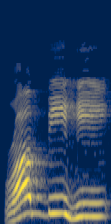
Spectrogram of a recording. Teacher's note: Maka ra dalam keadaan tafkhim. Karena dia dalam keadaan fathah.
